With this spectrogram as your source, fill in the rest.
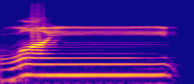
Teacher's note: زبان کی جڑ کو تالو کی طرف بلند کرتے ہوئے موٹی آواز میں غائن کو ادا کریں گے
